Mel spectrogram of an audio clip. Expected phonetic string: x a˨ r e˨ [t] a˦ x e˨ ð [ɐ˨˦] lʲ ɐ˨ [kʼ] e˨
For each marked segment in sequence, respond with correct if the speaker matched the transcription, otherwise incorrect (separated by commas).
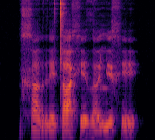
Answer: correct, correct, incorrect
